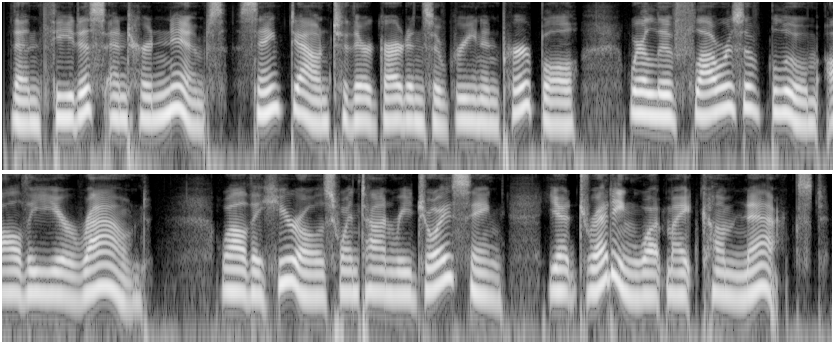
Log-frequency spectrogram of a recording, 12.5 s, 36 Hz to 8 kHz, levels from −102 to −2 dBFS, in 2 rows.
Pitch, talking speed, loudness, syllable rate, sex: 190 Hz, 170 wpm, -16 LUFS, 4.1 syllables/s, female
